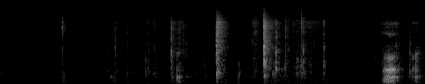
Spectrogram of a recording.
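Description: Plastic toy blaster being lifted out of its cardboard packaging: irregular clicks, knocks and rustling of plastic and cardboard.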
